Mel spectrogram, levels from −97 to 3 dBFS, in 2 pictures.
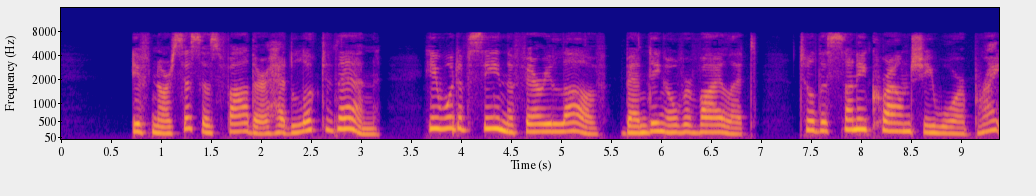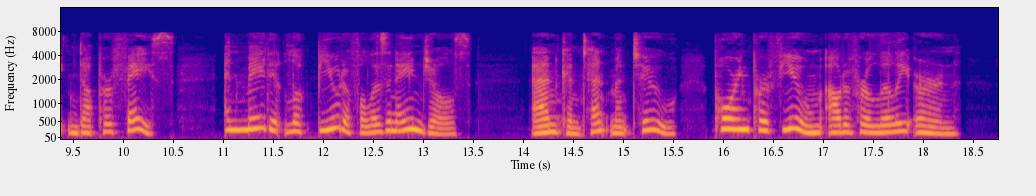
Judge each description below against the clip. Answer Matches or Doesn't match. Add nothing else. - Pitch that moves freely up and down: Matches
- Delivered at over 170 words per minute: Doesn't match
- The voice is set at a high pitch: Matches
